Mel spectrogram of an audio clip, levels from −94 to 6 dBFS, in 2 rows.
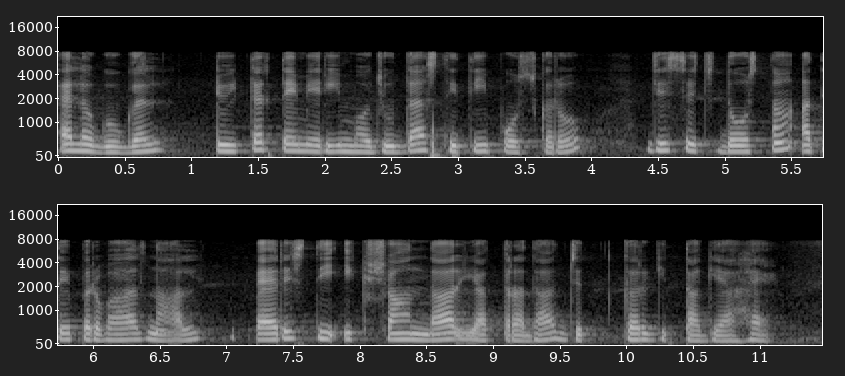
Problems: background sounds at intervals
